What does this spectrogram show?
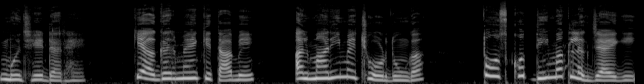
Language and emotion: Urdu, fearful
